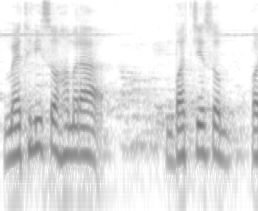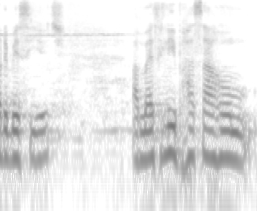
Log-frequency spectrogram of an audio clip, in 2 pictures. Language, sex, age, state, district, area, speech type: Maithili, other, 18-30, Bihar, Madhubani, rural, spontaneous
